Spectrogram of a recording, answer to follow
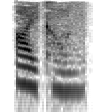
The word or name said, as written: icon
